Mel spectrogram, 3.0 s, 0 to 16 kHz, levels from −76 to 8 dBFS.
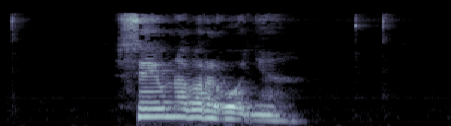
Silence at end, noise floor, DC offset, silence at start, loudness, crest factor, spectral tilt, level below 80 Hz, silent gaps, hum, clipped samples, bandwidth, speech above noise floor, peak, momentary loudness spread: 0.6 s; -66 dBFS; under 0.1%; 0.05 s; -17 LUFS; 18 dB; -4 dB/octave; -60 dBFS; none; none; under 0.1%; 11.5 kHz; 49 dB; -4 dBFS; 21 LU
